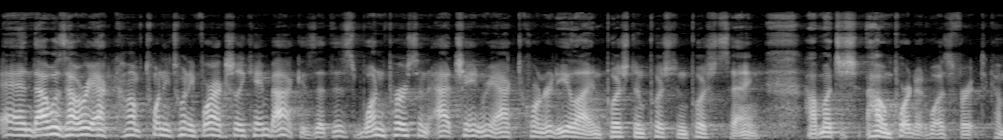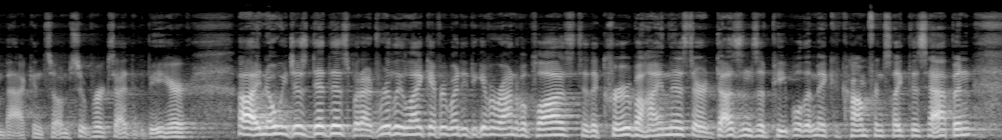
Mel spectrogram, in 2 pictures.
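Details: Adult man with degenerative, permanent neurological spasmodic dysphonia caused by long COVID, once reduced to a whisper, treated with Botox injections into the vocal cords, speech therapy and laryngeal manipulation; spasmodic dysphonia.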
